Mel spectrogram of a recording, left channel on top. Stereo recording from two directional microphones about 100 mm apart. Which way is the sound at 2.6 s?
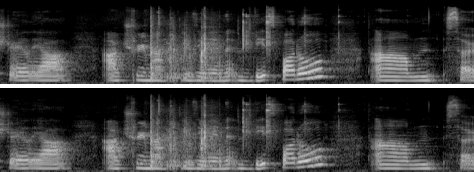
25° left (ahead or behind).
